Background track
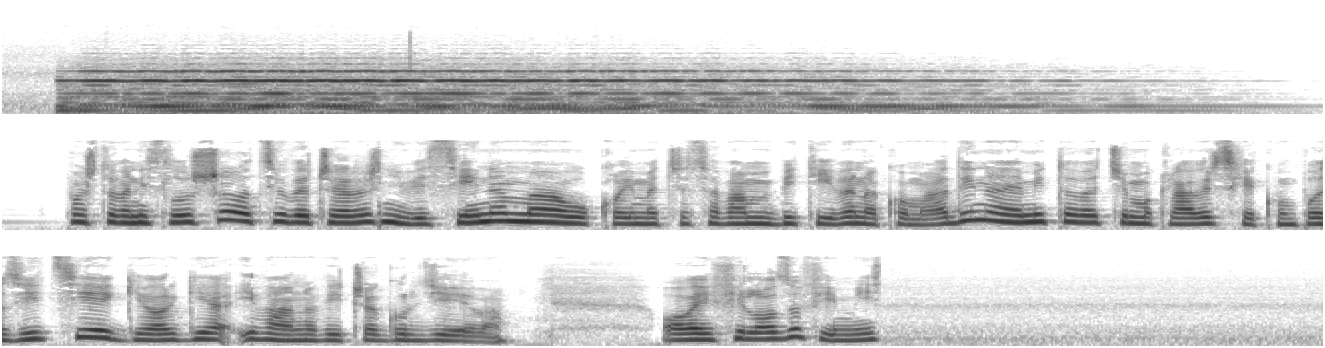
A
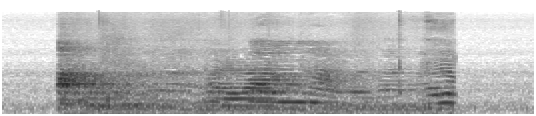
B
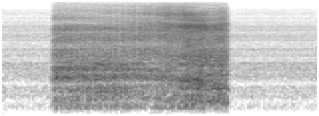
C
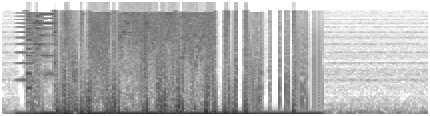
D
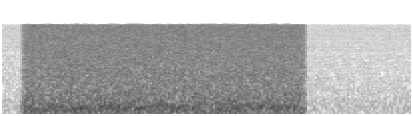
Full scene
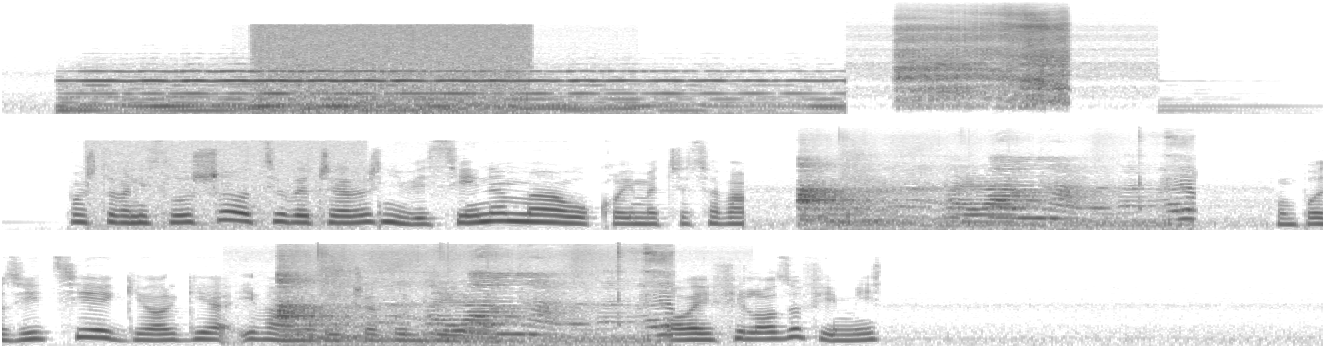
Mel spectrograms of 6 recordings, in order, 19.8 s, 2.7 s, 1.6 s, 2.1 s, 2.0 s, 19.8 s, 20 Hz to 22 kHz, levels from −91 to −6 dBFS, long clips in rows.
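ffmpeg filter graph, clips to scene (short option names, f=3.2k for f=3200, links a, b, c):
-filter_complex "[4:a]asplit=2[a][b];[1:a]asplit=2[c][d];[0:a]volume=-12dB[e];[b]acompressor=threshold=-39dB:ratio=6:attack=3.2:release=140:knee=1:detection=peak[f];[c]equalizer=f=2k:w=1.5:g=2.5[g];[d]bass=f=250:g=2,treble=f=4k:g=14[h];[e]asplit=3[i][j][k];[i]atrim=end=4.214[l];[2:a]atrim=end=1.57,asetpts=PTS-STARTPTS,volume=-9dB[m];[j]atrim=start=5.776:end=10.304[n];[g]atrim=end=2.66,asetpts=PTS-STARTPTS,volume=-16dB[o];[k]atrim=start=12.956[p];[a]atrim=end=2.04,asetpts=PTS-STARTPTS,volume=-14.5dB,afade=t=in:d=0.004:c=hsin,afade=t=out:st=2.036:d=0.004:c=hsin,adelay=1140[q];[f]atrim=end=2.04,asetpts=PTS-STARTPTS,volume=-17.5dB,afade=t=in:d=0.1,afade=t=out:st=1.94:d=0.1,adelay=6920[r];[h]atrim=end=2.66,asetpts=PTS-STARTPTS,volume=-16.5dB,afade=t=in:d=0.004:c=hsin,afade=t=out:st=2.656:d=0.004:c=hsin,adelay=14300[s];[l][m]acrossfade=d=0.004:c1=hsin:c2=hsin[t];[t][n]acrossfade=d=0.004:c1=hsin:c2=hsin[u];[u][o]acrossfade=d=0.004:c1=hsin:c2=hsin[v];[v][p]acrossfade=d=0.004:c1=hsin:c2=hsin[w];[w][q][r][s]amix=inputs=4:normalize=0"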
